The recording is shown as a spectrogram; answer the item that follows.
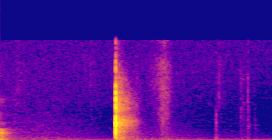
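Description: A single sharp click a little under a second in, followed by a softer tick, against near silence.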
